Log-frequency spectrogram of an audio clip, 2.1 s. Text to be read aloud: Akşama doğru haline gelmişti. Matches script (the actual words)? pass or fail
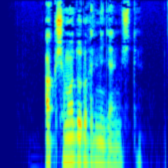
pass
